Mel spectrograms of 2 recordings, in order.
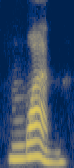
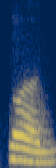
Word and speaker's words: Ngoan: My name is Ngoan. Noan. NG. Thank you. You pronounced correctly.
